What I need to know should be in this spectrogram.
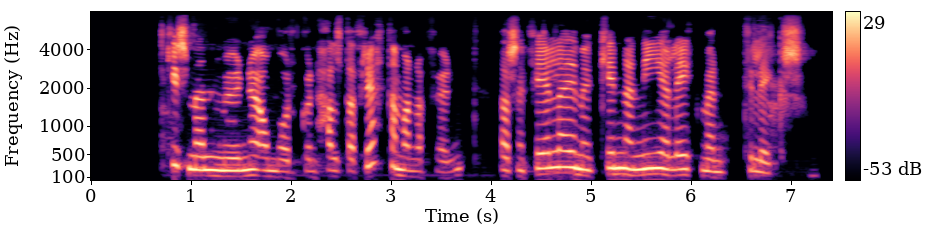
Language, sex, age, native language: Icelandic, female, 30-39, Icelandic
